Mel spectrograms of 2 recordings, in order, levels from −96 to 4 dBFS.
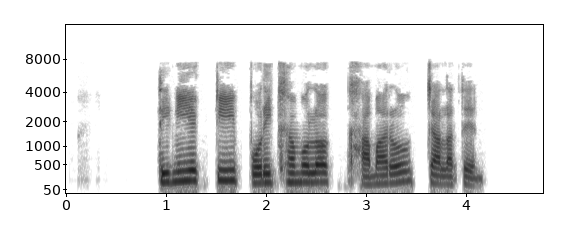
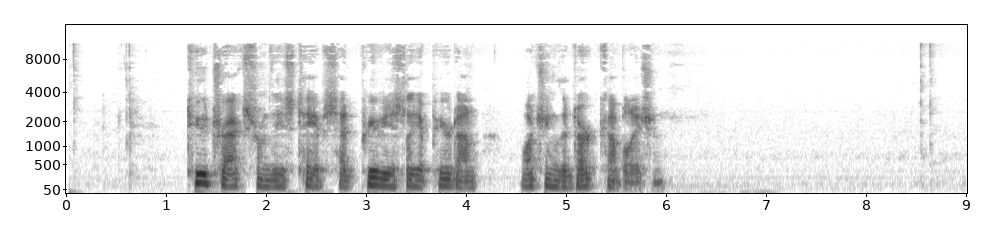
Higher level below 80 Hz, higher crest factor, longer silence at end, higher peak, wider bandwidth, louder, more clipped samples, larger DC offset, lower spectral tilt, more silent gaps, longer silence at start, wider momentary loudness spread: about the same, -60 dBFS vs -56 dBFS; second, 16 dB vs 22 dB; second, 0.6 s vs 3.05 s; first, -2 dBFS vs -8 dBFS; second, 7.8 kHz vs 11.5 kHz; first, -18 LUFS vs -28 LUFS; neither; neither; about the same, -7 dB/octave vs -6 dB/octave; first, 1.44-1.49 s, 1.77-1.83 s, 3.50-3.61 s vs none; second, 0.95 s vs 1.2 s; second, 7 LU vs 12 LU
